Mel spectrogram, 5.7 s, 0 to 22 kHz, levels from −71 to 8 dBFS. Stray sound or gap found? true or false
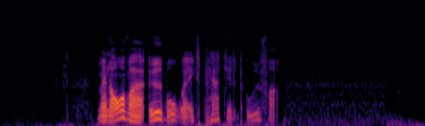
false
